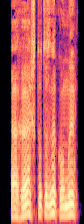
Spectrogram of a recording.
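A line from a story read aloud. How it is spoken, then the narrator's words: Grumbling in unison. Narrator (Russian): проворчали мы с братом одновременно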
